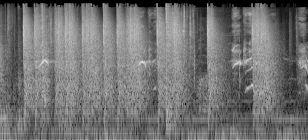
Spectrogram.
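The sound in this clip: Machine gun fire in a radio drama shootout: loud, dense and continuous rapid bursts of automatic shots over several seconds, with scattered sharper cracks.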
